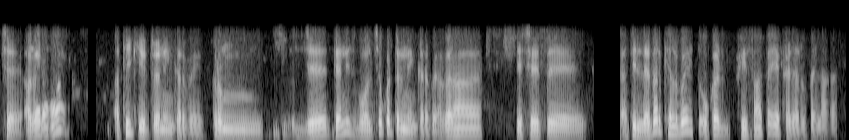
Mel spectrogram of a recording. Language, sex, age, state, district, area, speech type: Maithili, male, 18-30, Bihar, Supaul, urban, conversation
